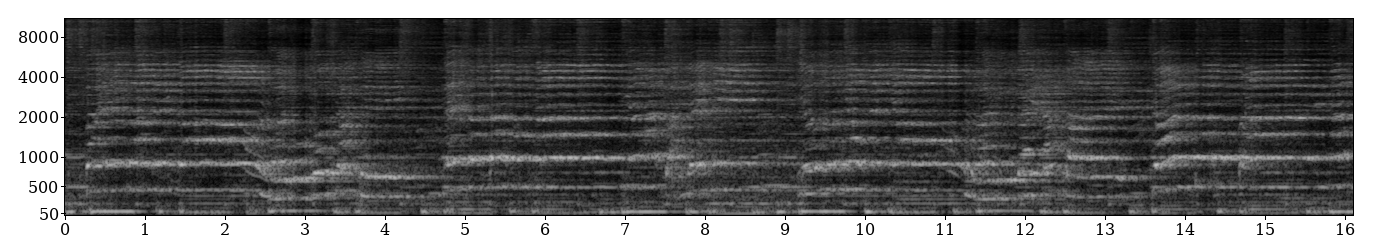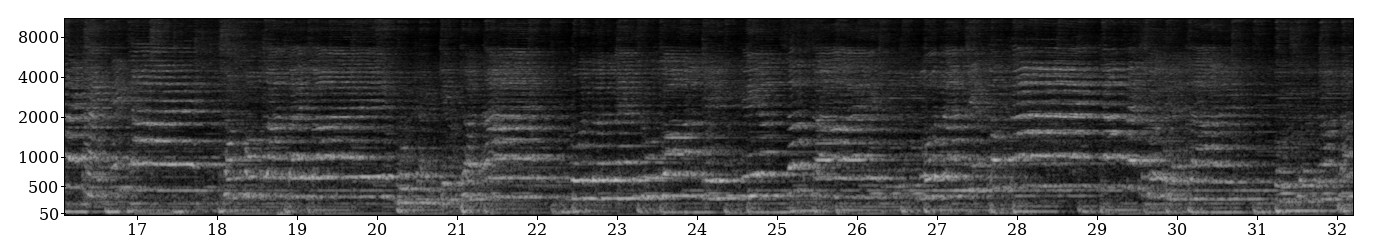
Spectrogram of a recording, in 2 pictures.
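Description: Young girls singing a song into handheld microphones, solo and in pairs, over instrumental accompaniment with a steady bass beat.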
